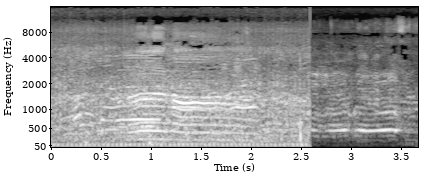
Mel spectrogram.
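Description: A crowd of men sings together outdoors.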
